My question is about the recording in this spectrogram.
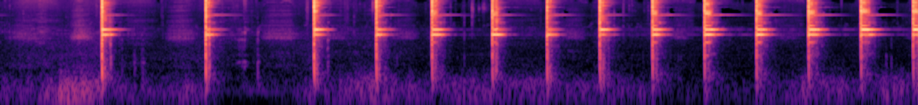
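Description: Hand hammer striking the red-hot end of a round bar on an anvil: about fourteen blows, two slow ones and then a steady beat of roughly one and a half a second, each with a short bright metallic ring. The end of the bar is being forged round before a hole is punched in it.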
